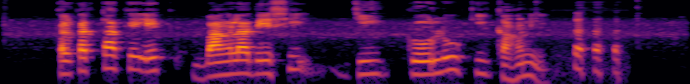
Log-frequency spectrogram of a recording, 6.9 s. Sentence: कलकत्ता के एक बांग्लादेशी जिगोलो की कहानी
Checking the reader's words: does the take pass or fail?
pass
